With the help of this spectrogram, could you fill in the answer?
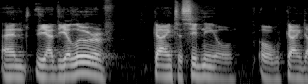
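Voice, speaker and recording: With an Australian accent, a man talks at a moderate speed. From Australia, Melbourne. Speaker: business executive and yachtsman. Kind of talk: interview. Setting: yacht club.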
